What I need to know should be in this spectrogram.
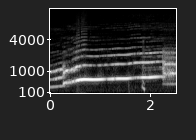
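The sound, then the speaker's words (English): A husky's howl that sounds like a screaming person: one long, loud, harmonic wail that climbs at the start, then holds a steady, piercing pitch before a harsher, strained burst at the end. “Is that a dog or a person? That was a dog. It was the husky. It was not in pain.”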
